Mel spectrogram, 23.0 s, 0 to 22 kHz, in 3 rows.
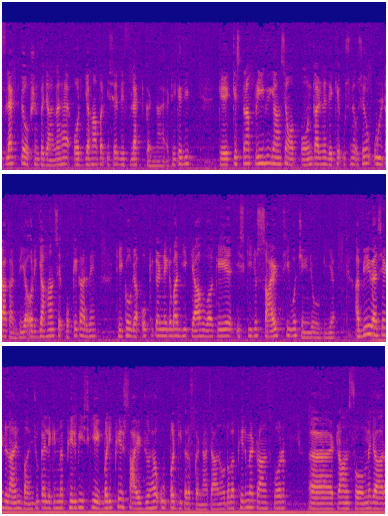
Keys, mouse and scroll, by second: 0.3-0.9 drag, 7.2-13.0 drag, 18.9 right click.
